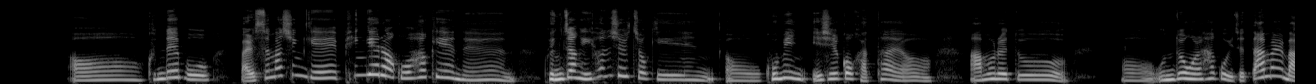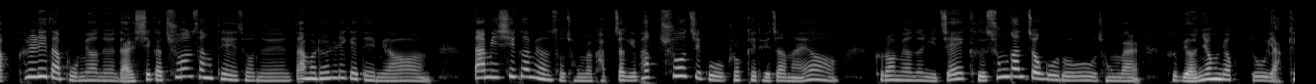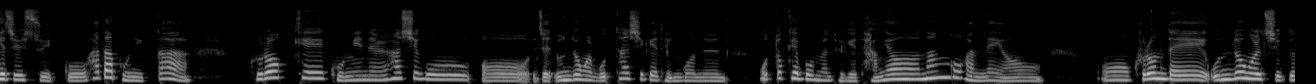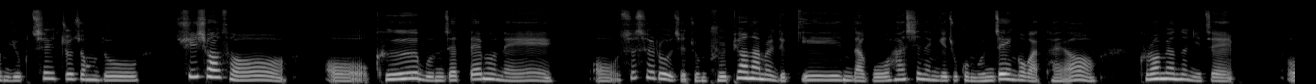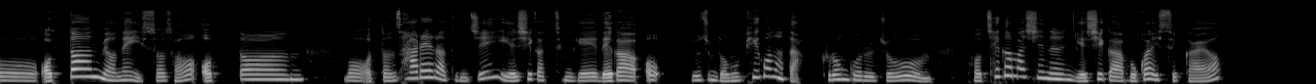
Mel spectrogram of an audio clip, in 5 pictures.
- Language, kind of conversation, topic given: Korean, advice, 피로 신호를 어떻게 알아차리고 예방할 수 있나요?
- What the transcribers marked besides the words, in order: other background noise; tapping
